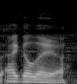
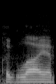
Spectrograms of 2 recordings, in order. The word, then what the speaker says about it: Aglaya: For some reason I thought it was Agalea. But now seeing how she pronounced it and how it's spelled, Aglaya makes a lot more sense.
